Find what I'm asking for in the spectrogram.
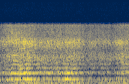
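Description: Honeybees buzz around an open baby-pool feeder, a faint, steady drone of many wings in the background, with no talking.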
